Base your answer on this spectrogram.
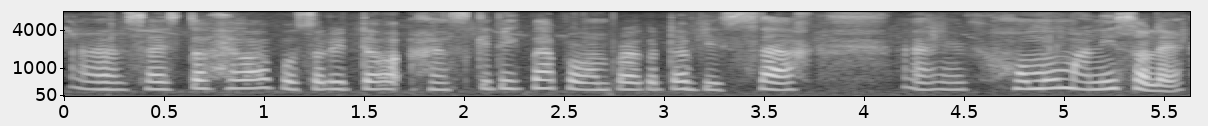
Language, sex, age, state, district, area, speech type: Assamese, female, 18-30, Assam, Golaghat, urban, spontaneous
